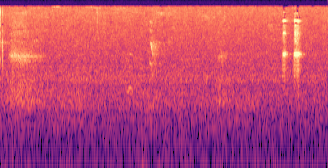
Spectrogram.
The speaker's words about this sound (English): What's beeping is a phone. So I'm just going to actually go over and put more juice into the lithium, because a phone, a wonderful decked phone, is going beep beep somewhere. Now, where is it? It's hiding. It's lost.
